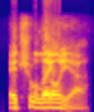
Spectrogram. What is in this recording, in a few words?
"echolalia", American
